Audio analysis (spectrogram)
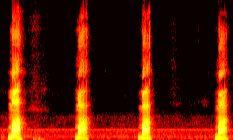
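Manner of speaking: MA short with pitch falling; "ma" as a brief falling syllable; fourth tone. Shown as a demonstration. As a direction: drop "ma" quickly downward. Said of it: "the pitch starts high and falls down".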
